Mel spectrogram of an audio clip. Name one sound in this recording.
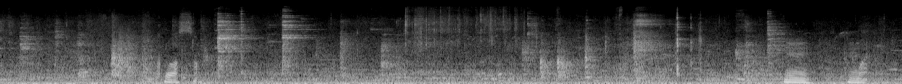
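Flaky pastry crackles as it is torn apart.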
